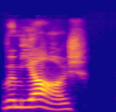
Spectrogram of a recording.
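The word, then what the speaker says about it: remuage: Now, since the 1970s, this process has been mechanized, and this is called riddling or I've got to get the pronunciation right, rumiage, which is a French word for riddling.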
